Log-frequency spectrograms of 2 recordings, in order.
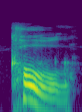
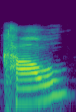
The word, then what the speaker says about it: Cole: one is the name Cole ok instead of cowl with an owl it's 00 Cole Cole Cole good Cole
